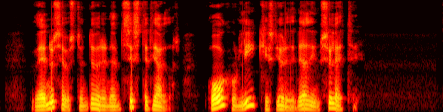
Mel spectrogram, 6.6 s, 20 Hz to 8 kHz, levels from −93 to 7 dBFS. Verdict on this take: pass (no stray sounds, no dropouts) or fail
pass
